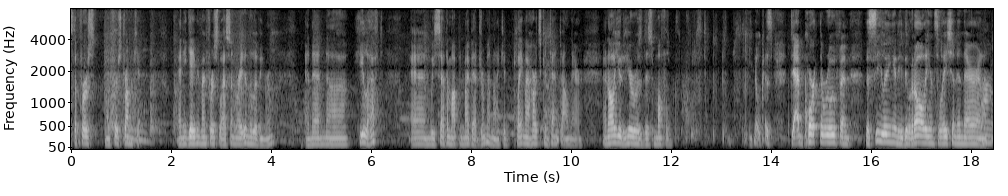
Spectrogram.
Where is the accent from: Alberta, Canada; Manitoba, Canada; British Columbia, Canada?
British Columbia, Canada; Vancouver; also born or lived in Surrey; as we grew up in Surrey, where we started first, and then we moved to South Vancouver during my grade 6 year, because it was too far for Dad to commute to work now.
